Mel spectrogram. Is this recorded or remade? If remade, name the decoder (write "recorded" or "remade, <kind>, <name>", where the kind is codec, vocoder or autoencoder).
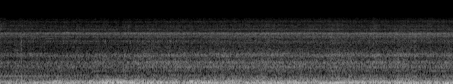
recorded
